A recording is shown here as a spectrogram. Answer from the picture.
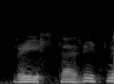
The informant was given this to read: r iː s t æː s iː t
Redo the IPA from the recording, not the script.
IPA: r iː s t æː s iː t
